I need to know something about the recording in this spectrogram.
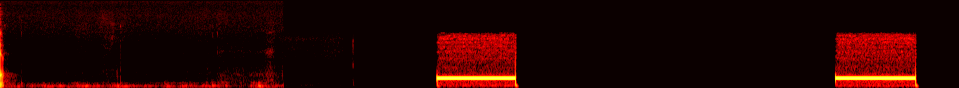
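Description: Two loud, steady telephone ringback tones, each about a second long and spaced several seconds apart, follow a few seconds of faint low rumbling; no one speaks.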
